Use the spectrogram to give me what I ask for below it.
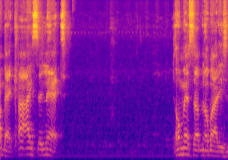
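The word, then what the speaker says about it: Kai Cenat: and all he does oh I'm sorry Kai oh she corrected me his I said his name wrong my bad Kai CET don't mess up nobody's name Kai CET okay he's on Twitch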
